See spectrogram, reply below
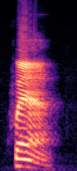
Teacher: It's the unvoiced version of the W, basically.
